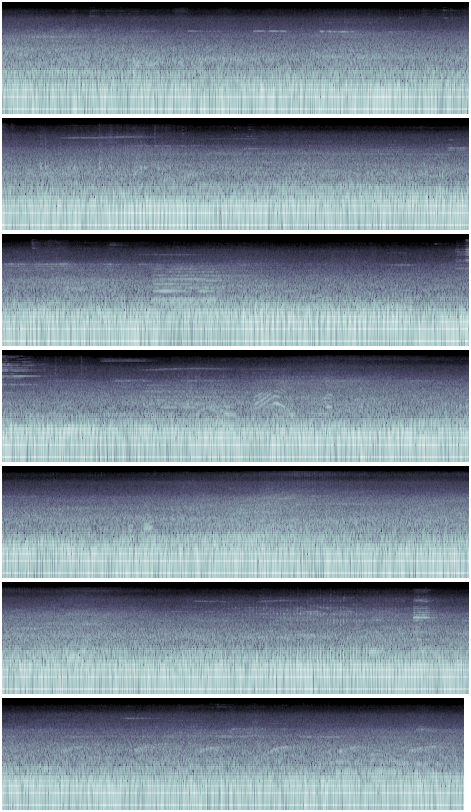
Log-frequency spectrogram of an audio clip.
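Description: Busy street traffic of motor scooters running and passing close by, a steady engine rumble, with short horn toots about a third of the way through and again near the middle.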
